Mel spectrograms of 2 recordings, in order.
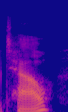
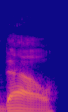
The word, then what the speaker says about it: Tao: Anybody who calls him Tao, the people who know that that's Dao will look around and think, "Oh, that that guy's kind of illiterate."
